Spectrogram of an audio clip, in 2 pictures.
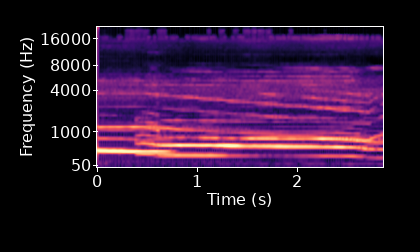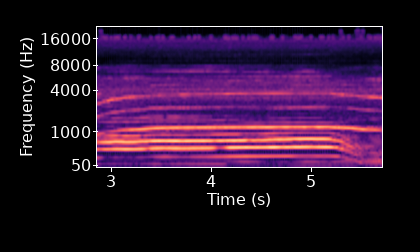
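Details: Cisco the Rottweiler howls along with a loud siren sound effect after a little prompting. A sustained, wavering howl sits under the steady siren tones, which slide down, rise again and cut off near the end.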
